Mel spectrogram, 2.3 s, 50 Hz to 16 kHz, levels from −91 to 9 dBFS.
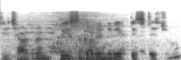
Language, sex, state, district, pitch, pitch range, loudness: Bengali, male, West Bengal, Jhargram, 145 Hz, 145-160 Hz, -16 LUFS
